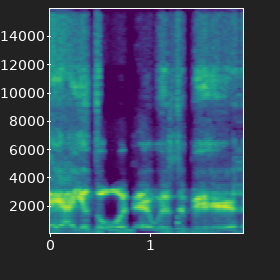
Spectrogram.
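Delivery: put-on ant voice with Boston accent. Speaker doing a skit of an ASMR channel lineup, as the Bostonian ant. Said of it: "Bostonian ant".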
